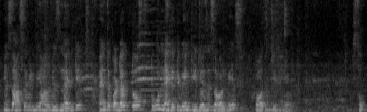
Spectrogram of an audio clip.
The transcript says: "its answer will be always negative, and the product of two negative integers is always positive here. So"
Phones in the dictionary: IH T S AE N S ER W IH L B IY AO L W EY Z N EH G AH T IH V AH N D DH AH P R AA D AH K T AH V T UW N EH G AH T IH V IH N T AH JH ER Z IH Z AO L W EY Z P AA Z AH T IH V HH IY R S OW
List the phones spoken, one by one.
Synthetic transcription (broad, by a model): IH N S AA S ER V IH L B IY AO L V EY Z N EH G AH T IH V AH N D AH P R AA D AH K T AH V T UW N EH G AH T IH V IH N T AH JH ER Z IH Z AO L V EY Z P AA Z AH T IH V HH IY R S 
